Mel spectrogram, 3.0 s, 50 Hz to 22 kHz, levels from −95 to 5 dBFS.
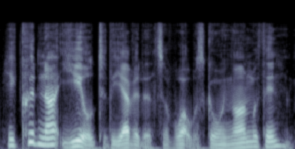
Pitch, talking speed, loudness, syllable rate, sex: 110 Hz, 285 wpm, -19 LUFS, 6.3 syllables/s, male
